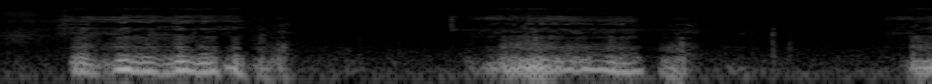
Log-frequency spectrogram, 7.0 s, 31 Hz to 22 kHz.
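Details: Low, rattling in-breaths about 1 to 1.5 seconds long separated by quiet pauses; snoring.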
